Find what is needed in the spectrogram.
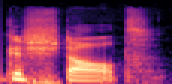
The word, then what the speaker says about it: Gestalt: I'm sorry, it's pronounced Gestalt.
